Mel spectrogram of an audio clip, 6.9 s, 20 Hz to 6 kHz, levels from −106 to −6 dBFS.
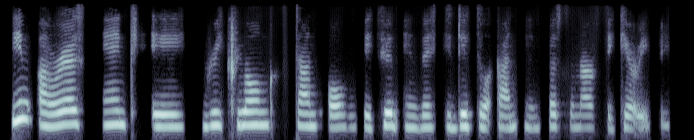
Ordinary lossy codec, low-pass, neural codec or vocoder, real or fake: none; 5.4 kHz; codec, 16 kHz, 0.5 kbps, X-Codec, HuBERT features, trained on balanced general audio; fake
